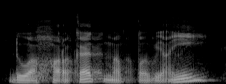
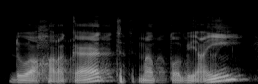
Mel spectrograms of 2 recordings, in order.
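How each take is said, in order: Both takes have the same delivery.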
